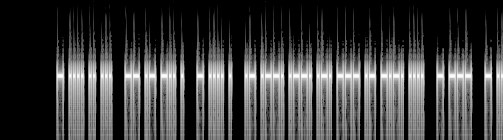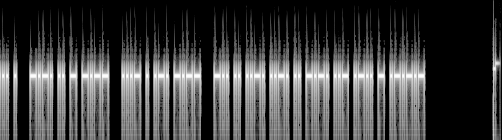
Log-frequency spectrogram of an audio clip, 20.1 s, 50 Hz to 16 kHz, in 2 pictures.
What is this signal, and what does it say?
Morse code, heard as a keyed tone, about 30 wpm, 700 Hz. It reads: THIS MADE THE APPROACH TO THE CITY VERY DIFFICULT.
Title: Sentences from Top 1000 Words - Review Part 6 - 30wpm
